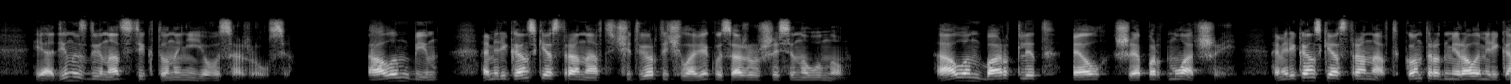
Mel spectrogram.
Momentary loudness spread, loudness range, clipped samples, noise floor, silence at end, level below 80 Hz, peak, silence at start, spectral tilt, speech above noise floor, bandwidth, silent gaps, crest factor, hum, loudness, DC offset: 12 LU; 4 LU; under 0.1%; under -90 dBFS; 0 s; -90 dBFS; -2 dBFS; 0.35 s; 2.5 dB/octave; over 70 dB; 9.4 kHz; 3.07-3.67 s, 8.54-9.31 s, 10.64-10.72 s; 18 dB; none; -19 LUFS; under 0.1%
